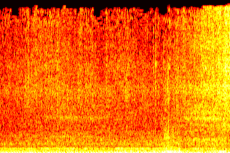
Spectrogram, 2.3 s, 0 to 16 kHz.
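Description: An Audi A3 engine runs with a loud, close, steady low rumble and slight revving, a continuous droning hum throughout with no voices.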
